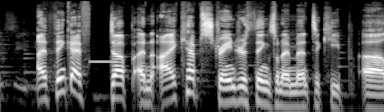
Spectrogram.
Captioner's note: beep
